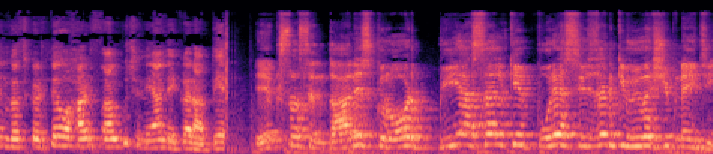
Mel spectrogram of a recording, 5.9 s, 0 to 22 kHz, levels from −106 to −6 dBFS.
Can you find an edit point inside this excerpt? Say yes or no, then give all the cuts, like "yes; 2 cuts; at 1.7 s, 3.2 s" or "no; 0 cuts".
yes; 1 cut; at 1.9 s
